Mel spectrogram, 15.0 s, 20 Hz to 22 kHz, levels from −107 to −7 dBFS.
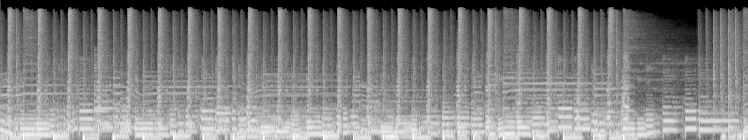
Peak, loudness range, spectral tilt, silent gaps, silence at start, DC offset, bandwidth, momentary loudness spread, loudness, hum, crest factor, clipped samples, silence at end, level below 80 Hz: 0 dBFS; 2 LU; -6 dB/octave; none; 0 s; under 0.1%; 18 kHz; 5 LU; -18 LUFS; none; 16 dB; under 0.1%; 0 s; -24 dBFS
